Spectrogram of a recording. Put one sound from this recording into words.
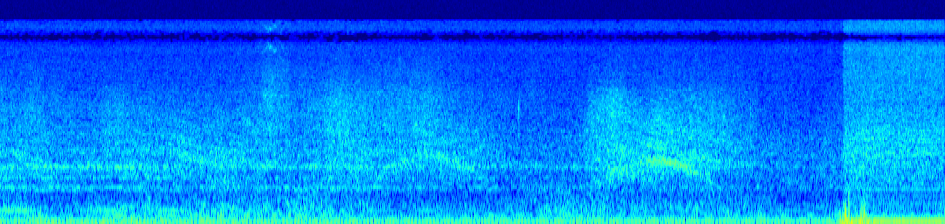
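A spaceship engine hums and whooshes as it flies past.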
